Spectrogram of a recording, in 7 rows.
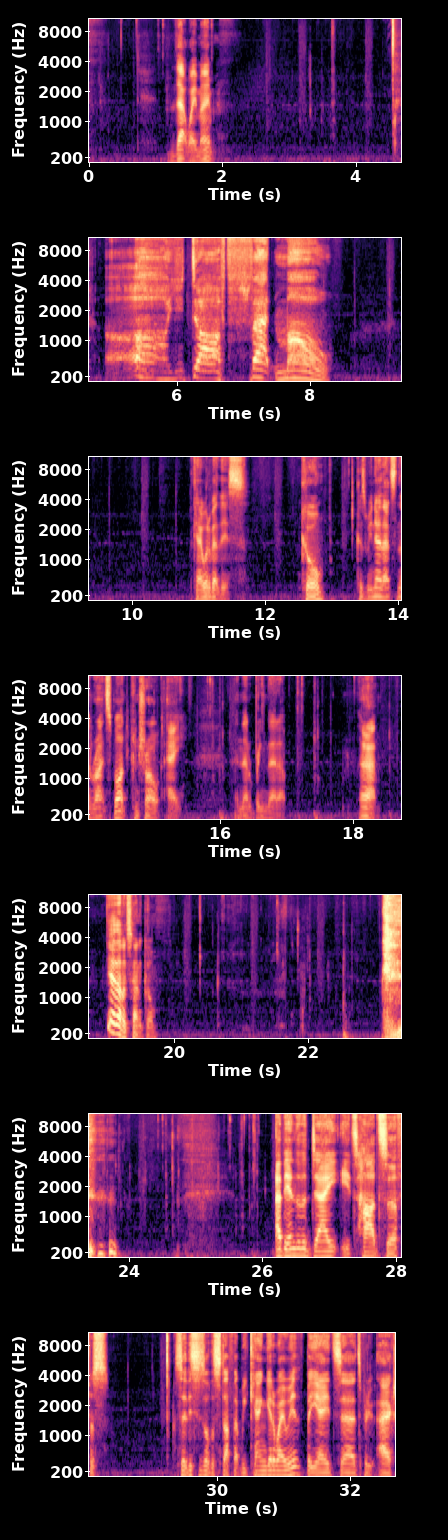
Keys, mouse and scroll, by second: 0.6 click, 0.9 click, 1.3 click, 2.7 middle click, 14.2 ctrl+a, 14.8 ctrl+a, 15.6-17.6 drag, 18.2 middle click, 18.5 middle click, 23.2 middle click, 23.7 z, 24.3 middle click, 24.8 z, 26.0 Tab, 26.4 shift+middle click, 29.8 middle click, 31.7 shift+middle click, 32.1 click.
